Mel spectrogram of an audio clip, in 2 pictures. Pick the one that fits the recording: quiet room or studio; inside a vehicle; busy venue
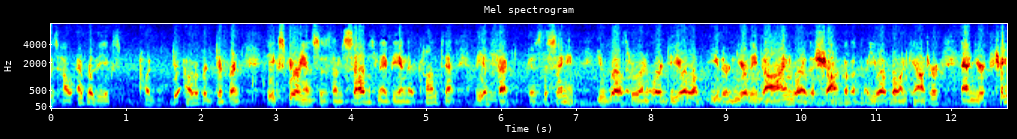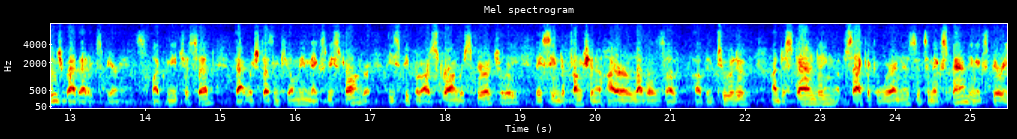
busy venue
